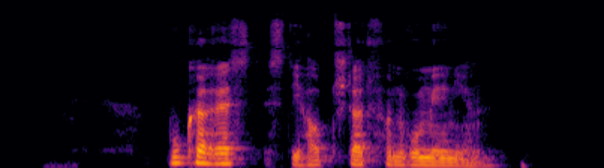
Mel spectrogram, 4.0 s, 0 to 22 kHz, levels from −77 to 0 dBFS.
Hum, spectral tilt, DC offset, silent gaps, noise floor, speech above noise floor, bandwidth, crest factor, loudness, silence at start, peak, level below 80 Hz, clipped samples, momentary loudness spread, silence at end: none; -7 dB/octave; under 0.1%; none; -81 dBFS; 57 dB; 14.5 kHz; 24 dB; -25 LUFS; 1.15 s; -4 dBFS; -46 dBFS; under 0.1%; 11 LU; 0.75 s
